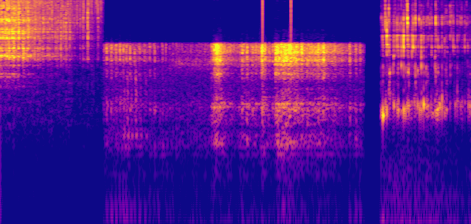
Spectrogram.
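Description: Coffee drips and trickles into a glass pot.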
